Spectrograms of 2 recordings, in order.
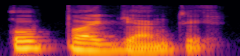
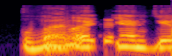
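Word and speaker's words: uppajjanti: Uppajanti. Upapajanti also correct. But in the stanza, Gabbameke Upapajanti is not correct, because when you say this, Gabbameke Upapajanti actually is right, but Upajanti is easy to pronounce. But Upapajanti also correct. Both are correct. Upapajanti and Upajanti.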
